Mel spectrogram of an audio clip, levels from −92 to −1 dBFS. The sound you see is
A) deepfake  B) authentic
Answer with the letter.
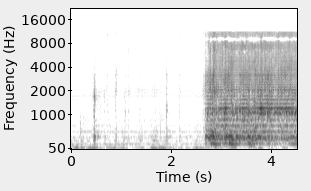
A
